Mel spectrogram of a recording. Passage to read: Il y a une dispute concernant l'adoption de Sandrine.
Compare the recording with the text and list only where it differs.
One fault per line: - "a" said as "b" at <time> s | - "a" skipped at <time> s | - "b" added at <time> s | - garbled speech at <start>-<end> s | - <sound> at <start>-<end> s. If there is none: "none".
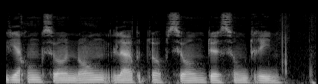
- "a une dispute" skipped at 0.2 s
